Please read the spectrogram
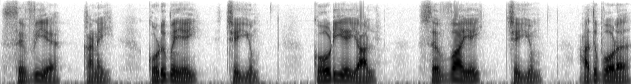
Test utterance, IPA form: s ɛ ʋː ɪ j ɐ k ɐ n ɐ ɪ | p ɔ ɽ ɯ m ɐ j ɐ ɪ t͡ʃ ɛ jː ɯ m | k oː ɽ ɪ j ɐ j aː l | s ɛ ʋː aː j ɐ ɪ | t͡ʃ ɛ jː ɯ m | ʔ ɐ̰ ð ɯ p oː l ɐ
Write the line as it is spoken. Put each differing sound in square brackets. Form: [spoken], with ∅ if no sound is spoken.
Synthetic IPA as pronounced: s ɛ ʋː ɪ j ɐ k ɐ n ɐ ɪ | [k] ɔ ɽ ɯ m ɐ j ɐ ɪ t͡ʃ ɛ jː ɯ m | k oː ɽ ɪ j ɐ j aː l | s ɛ ʋː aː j ɐ ɪ | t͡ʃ ɛ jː ɯ m | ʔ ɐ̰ ð ɯ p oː l ɐ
